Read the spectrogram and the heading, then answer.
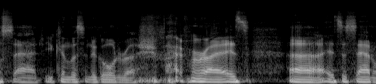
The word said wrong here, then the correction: Mira: So, or Mira, I mean, is how you say her name.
